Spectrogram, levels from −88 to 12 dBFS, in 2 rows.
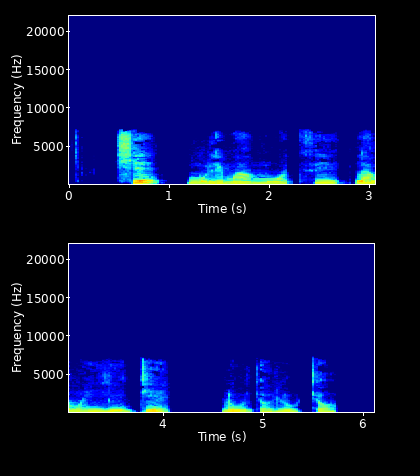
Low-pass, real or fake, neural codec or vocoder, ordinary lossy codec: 7.2 kHz; real; none; MP3, 32 kbps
